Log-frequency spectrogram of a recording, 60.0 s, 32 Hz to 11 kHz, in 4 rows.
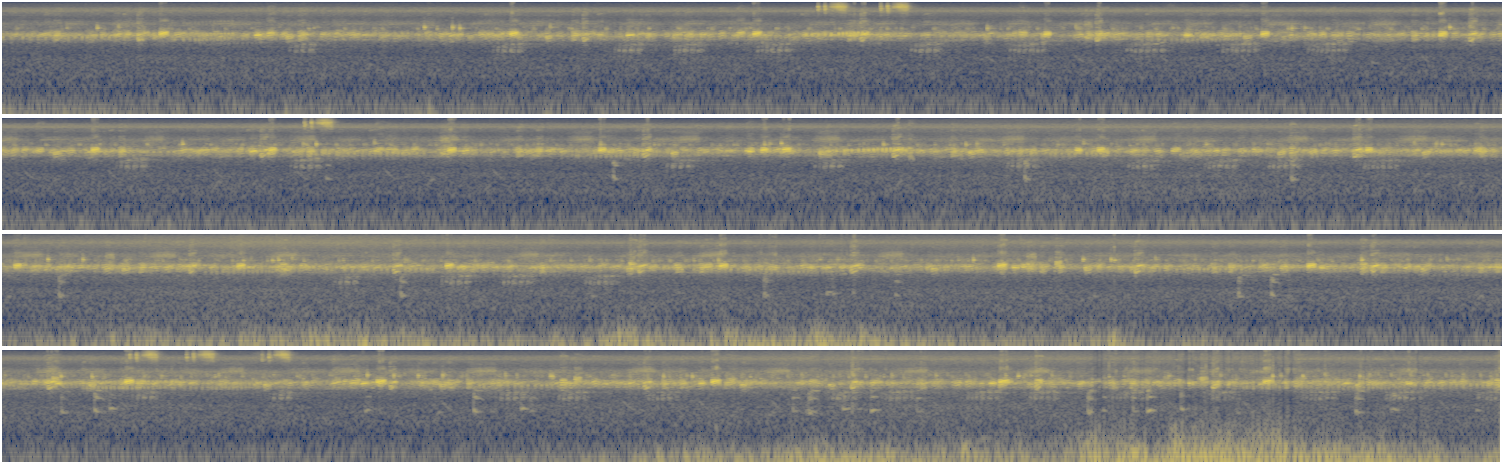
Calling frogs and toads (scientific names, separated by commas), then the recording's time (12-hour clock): Boana bischoffi, Sphaenorhynchus surdus, Boana prasina, Boana faber
1:30am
